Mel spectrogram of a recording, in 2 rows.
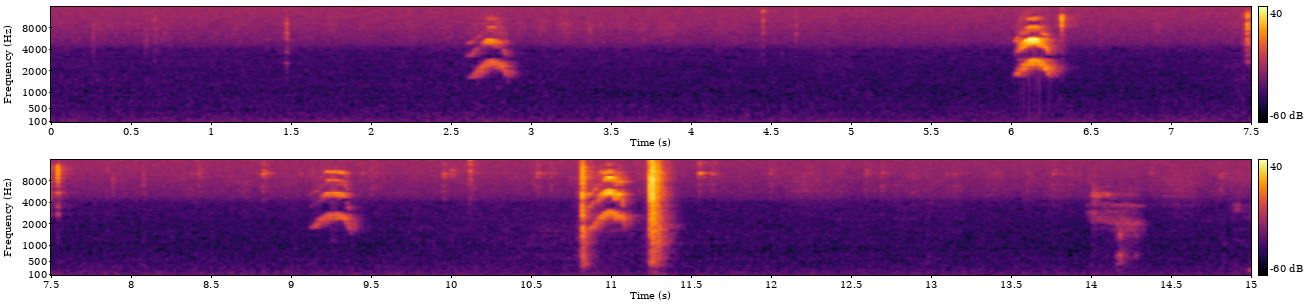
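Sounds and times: cockatiel screams: 2.6s - 2.9s, 6.0s - 6.3s, 9.1s - 9.4s, 10.8s - 11.3s.

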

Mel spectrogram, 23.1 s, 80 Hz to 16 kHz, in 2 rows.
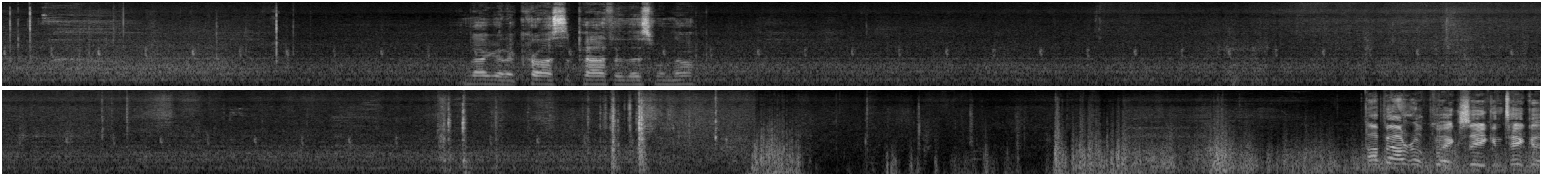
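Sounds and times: faint regular ticking: 0.0s - 17.1s
car cabin road and engine noise: 0.0s - 23.0s
sharp clicks and knocks: 14.5s - 17.0s.

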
